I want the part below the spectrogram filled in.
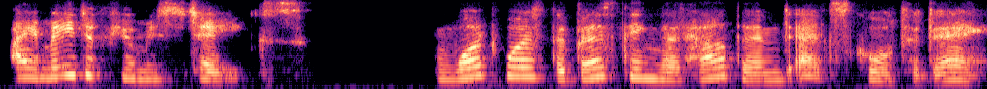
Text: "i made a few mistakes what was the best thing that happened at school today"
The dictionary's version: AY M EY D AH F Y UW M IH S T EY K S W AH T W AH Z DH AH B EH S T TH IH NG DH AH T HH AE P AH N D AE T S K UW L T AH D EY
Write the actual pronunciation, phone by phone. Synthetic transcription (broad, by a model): AY M EY D AH F Y UW M IH S T EY K S W AH T W AH Z DH AH B EH S T TH IH NG DH AH T HH AE P AH N D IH T S K UW L T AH D EY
